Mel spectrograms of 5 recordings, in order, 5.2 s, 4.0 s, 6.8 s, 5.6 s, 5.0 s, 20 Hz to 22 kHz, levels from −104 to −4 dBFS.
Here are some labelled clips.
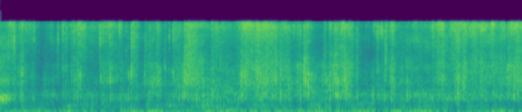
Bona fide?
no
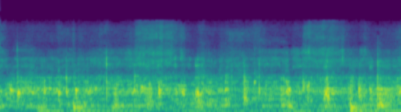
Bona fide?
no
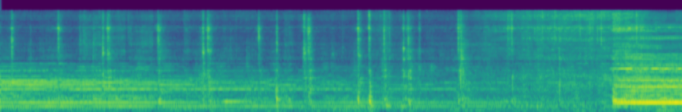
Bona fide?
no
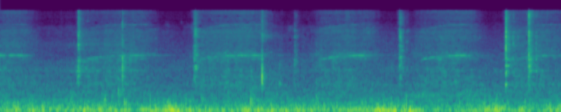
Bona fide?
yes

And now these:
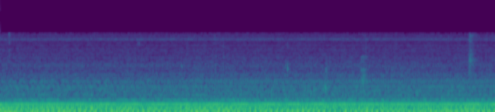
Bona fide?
yes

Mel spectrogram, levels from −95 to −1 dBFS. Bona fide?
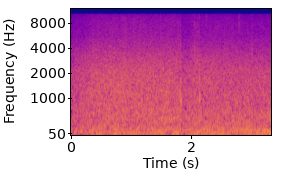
yes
